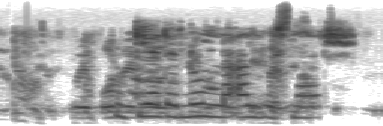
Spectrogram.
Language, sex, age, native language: Icelandic, female, 10, Icelandic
